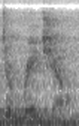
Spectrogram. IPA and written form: dəˈreɪtʃoʊ (derecho)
